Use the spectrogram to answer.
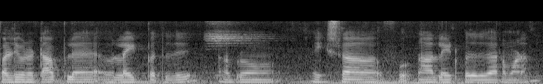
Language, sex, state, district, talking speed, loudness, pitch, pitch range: Tamil, male, Tamil Nadu, Kanyakumari, 120 wpm, -19 LUFS, 105 Hz, 105-110 Hz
